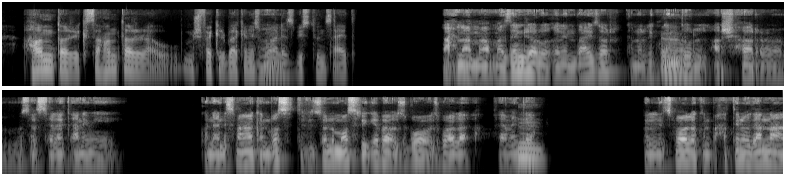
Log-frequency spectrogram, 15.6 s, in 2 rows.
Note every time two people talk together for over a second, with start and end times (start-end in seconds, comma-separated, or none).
none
